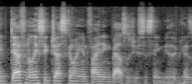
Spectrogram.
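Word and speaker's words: Bazelgeuse: And yes, I pronounce it basil juice because let me make sure. Basil juice, yeah, so it's BAZLGEUSE. It's basil juice, right? Like if I've heard like basil guys, it's what? No, it's just like Beetlejuice, but with basil.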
